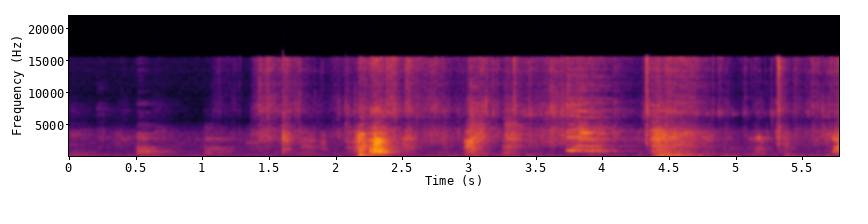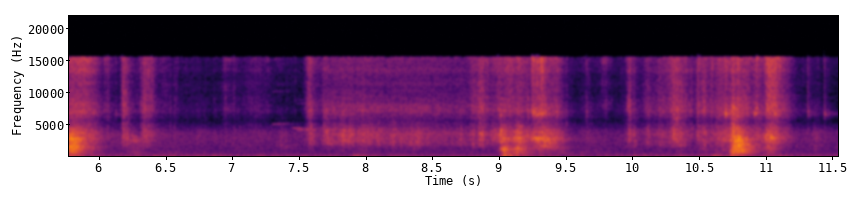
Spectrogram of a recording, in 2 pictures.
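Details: Pit bull dog playing with a broomstick, giving short harsh barks and growly bursts at irregular intervals, with loud clusters near two, four and eleven seconds; a human voice and indoor clatter are heard between them.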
